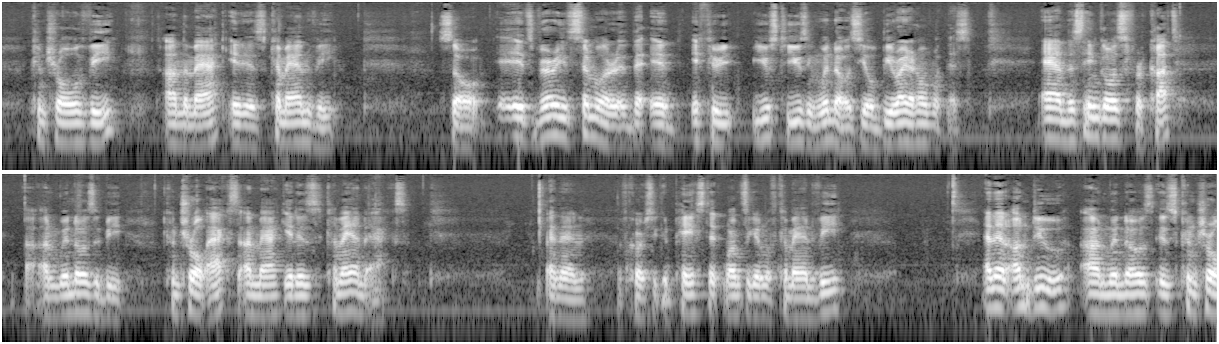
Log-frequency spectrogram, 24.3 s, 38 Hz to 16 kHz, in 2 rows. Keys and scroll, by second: 2.7 super+v, 15.9 super+x, 18.4 super+v.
